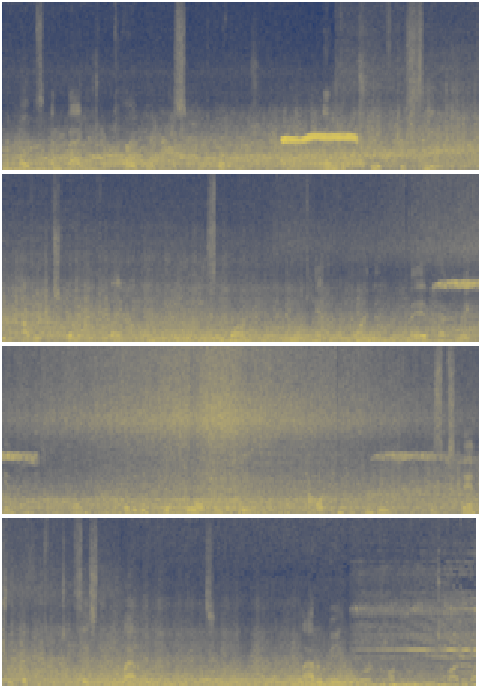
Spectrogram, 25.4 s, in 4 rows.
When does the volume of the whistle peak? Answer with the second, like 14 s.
4 s.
